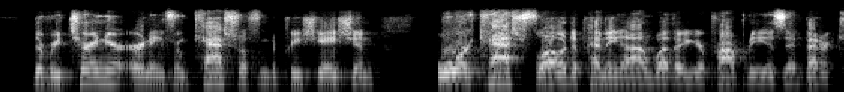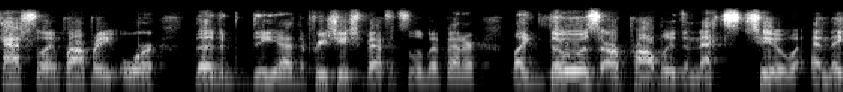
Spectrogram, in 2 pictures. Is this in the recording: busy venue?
no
